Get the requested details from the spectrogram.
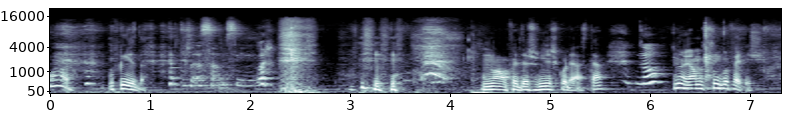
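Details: Man with Tourette syndrome speaking Romanian while cooking with a guest; involuntary obscene words occur mid-speech; Tourette syndrome vocal tics (coprolalia).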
